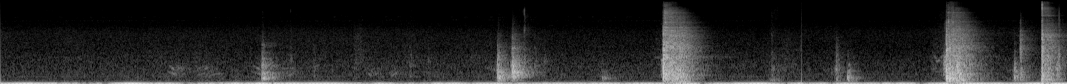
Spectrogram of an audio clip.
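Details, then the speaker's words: BMW E46 convertible door after cleaning and greasing the dried seals with Honda seal grease: door opened and shut several times with solid thumps and only a faint, brief residual squeak. "And here's the final result. There's a little bit of a squeak."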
